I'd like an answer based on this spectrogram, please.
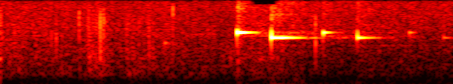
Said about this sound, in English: What the fuck was that? Oh, that was my phone going off.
